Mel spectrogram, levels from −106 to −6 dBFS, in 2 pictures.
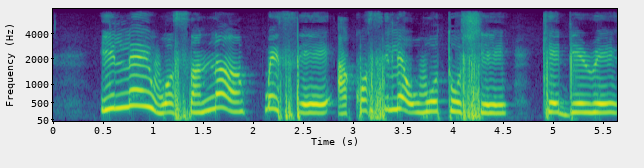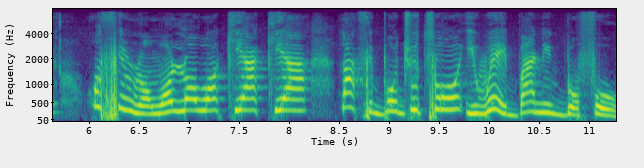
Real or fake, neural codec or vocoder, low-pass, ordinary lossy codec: real; none; 7.2 kHz; AAC, 48 kbps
